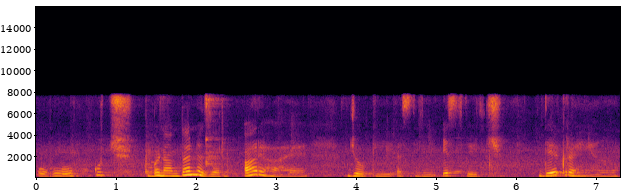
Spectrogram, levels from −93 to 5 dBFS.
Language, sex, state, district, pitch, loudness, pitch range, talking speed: Punjabi, female, Punjab, Kapurthala, 220 Hz, -19 LUFS, 190-255 Hz, 115 wpm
